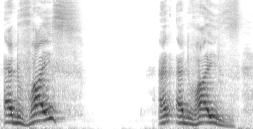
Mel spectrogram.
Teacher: S follows I, that means follows a vowel sound. S will be pronounced as Z, Z, voiced one.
